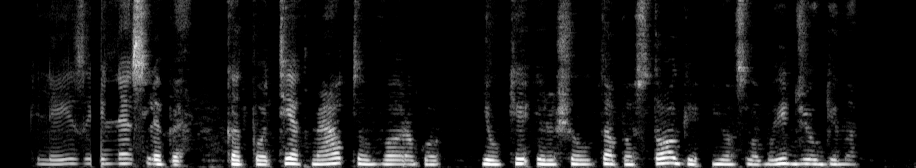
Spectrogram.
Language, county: Lithuanian, Vilnius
